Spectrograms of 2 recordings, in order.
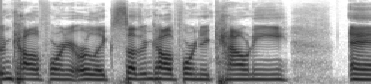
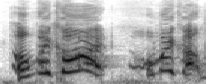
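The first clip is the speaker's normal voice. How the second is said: freaking out. Retold or imitated. Neighbor freaking out on camera, high squealing panic. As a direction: shriek it like a neighbor losing it on camera. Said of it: "starts freaking out".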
